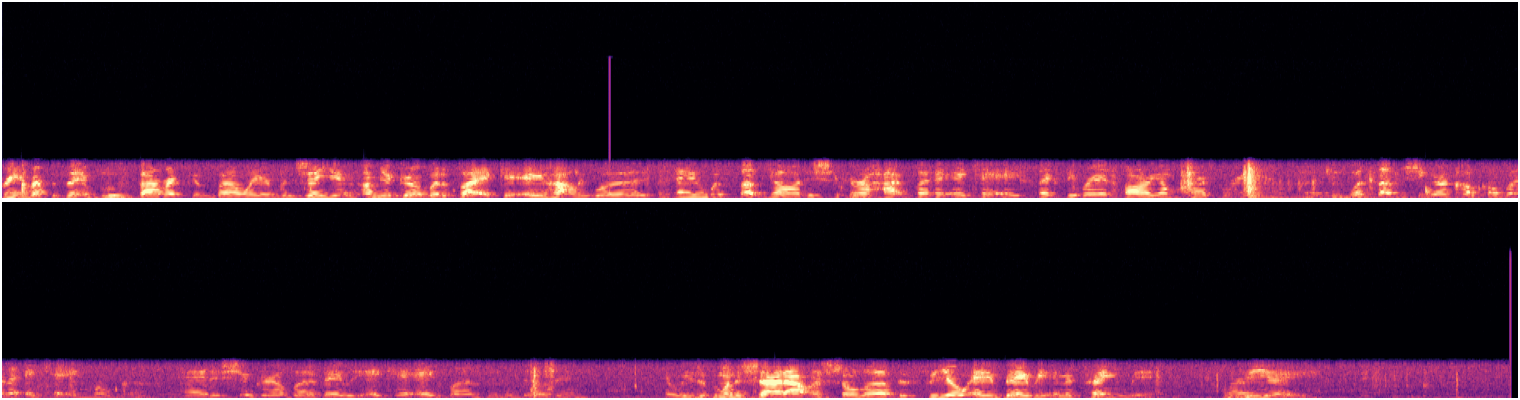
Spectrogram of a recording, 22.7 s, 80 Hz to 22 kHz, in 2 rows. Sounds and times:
Speech: 0.0s - 15.8s, 16.4s - 21.3s.

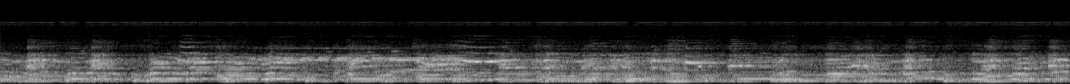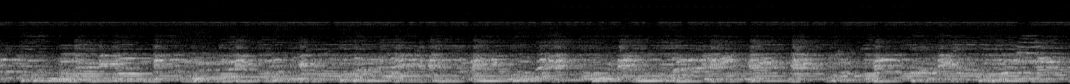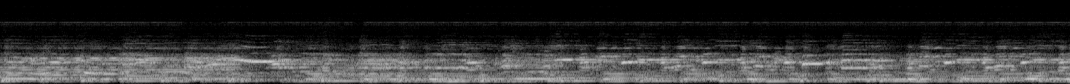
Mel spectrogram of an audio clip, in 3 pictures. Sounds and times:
Blues: 0.0s - 32.1s.

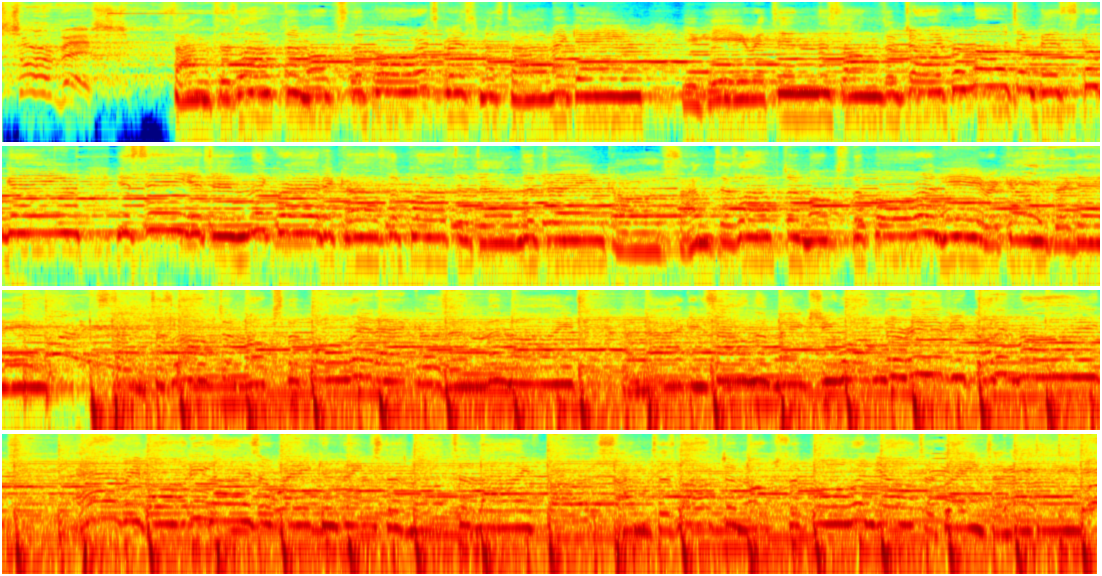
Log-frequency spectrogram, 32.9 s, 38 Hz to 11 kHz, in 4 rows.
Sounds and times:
Music: 0.1s - 32.9s.

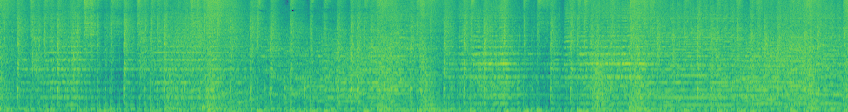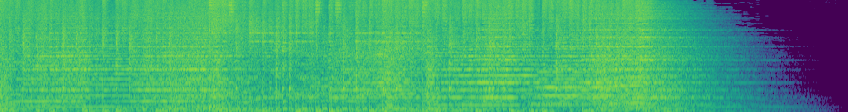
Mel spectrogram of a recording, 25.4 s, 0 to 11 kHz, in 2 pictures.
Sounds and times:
Exciting music: 0.0s - 24.4s.

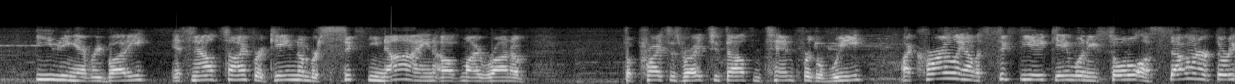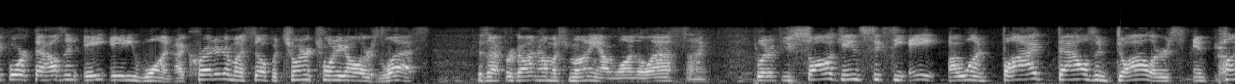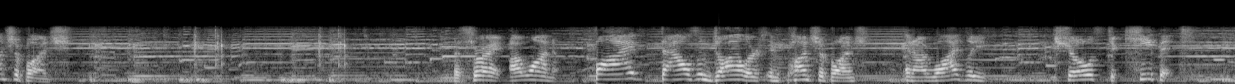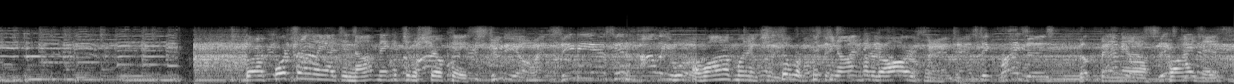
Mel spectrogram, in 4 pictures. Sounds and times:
Music: 0.0s - 0.7s, 24.5s - 49.3s
Speech: 0.4s - 5.3s, 6.2s - 25.4s, 29.2s - 34.6s, 35.2s - 36.6s, 39.5s - 49.3s.

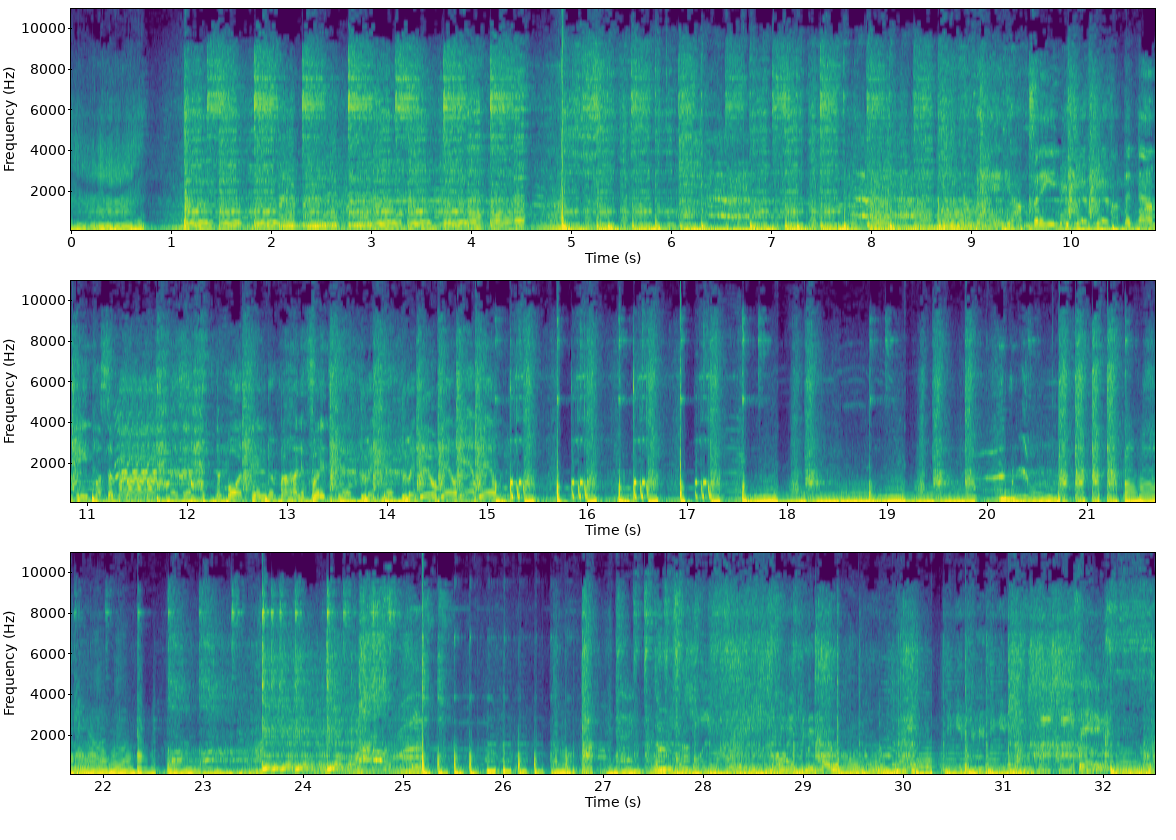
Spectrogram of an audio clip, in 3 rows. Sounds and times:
Music: 0.0s - 32.5s.

